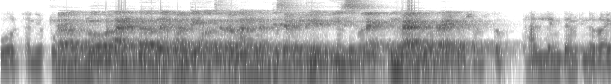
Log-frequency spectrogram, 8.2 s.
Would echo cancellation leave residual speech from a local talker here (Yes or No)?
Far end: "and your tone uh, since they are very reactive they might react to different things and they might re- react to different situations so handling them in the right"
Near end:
Yes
